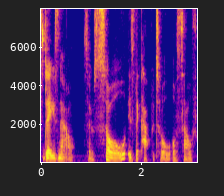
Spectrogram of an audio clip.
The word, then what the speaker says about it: Seoul: So, Seoul is the capital of South Korea. And the pronunciation is the exact same pronunciation as your soul, which is what is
